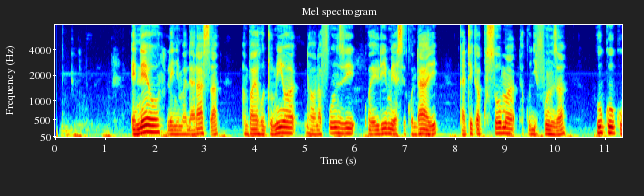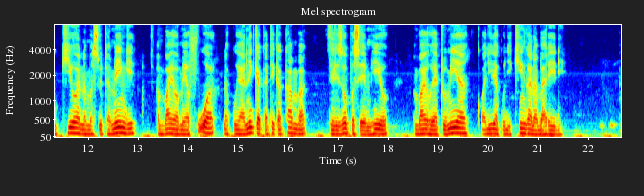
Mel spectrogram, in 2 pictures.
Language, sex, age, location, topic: Swahili, male, 25-35, Dar es Salaam, education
